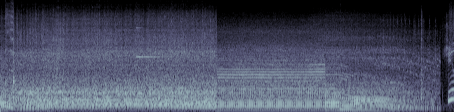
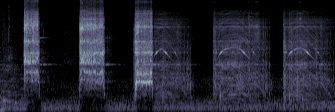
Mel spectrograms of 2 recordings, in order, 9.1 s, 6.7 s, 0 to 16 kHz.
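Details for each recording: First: Land Pride ZTS 48-inch zero-turn mower, started with choke: small petrol engine runs steadily, pitch changing while driving, transmissions with a slight whine but no excessive groaning, responsive; normal running. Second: Land Pride ZTS 48-inch zero-turn mower on a jumper pack: three sharp high shrieks then whirring spin-ups that fade; starter spins but shrieks, drive gear suspected not fully engaging, possibly a lubrication issue; not confirmed.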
